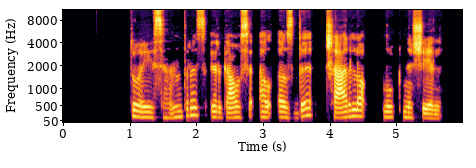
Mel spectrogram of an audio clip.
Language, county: Lithuanian, Vilnius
